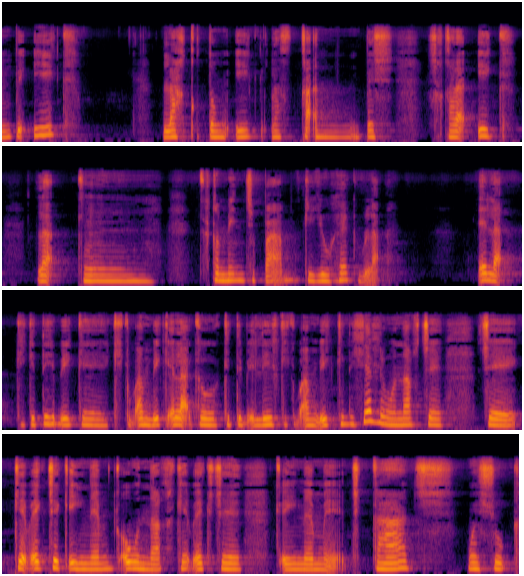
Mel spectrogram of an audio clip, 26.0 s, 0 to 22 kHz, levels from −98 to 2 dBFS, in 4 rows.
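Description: From start to finish the speech sounds hissy and grainy, with sibilants turning to a fizzy wash and consonant attacks smeared. Nothing comes through above about 10.6 kHz. That's most likely Vorbis compression at a low setting, probably somewhere near 33 kbps. The encoder lowers its cut-off and quantises the remaining treble so coarsely that the fine detail is swapped for noise of similar energy, which roughens the tone of every phrase.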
